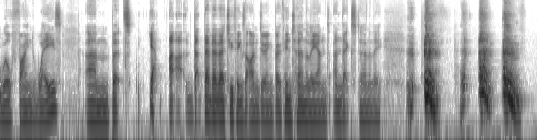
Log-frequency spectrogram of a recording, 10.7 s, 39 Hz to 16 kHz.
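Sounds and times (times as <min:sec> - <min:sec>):
speech: 0:00.0 - 0:10.5
person coughing and clearing throat: 0:08.1 - 0:10.5.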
